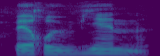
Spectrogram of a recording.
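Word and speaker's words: péruvienne: Por ello se le agrega una doble N para que la E que le antecede tenga un sonido abierto. Por eso la pronunciación es peruvienne.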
